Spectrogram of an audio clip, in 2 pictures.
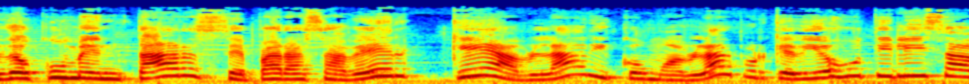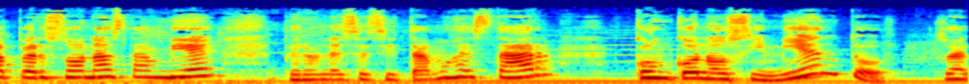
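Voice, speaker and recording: A woman's voice: high voice, bright, forceful tone, a little hiss or hum. Woman host, affirming. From El Salvador. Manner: reflective, frequent affirming backchannels. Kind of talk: conversational interview.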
